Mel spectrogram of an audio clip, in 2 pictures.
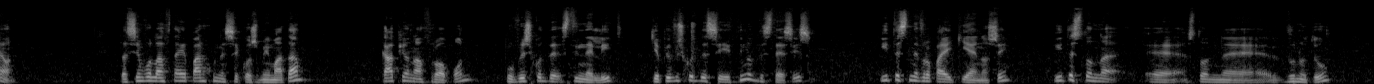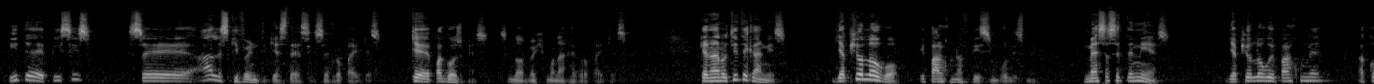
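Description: Speech with some room noise sitting about 21 dB below it, and in three spots the noise suppressor takes bits of speech for noise: 17.05–17.45 s, 19.41–19.9 s and 23.75–24.09 s. Brief stretches get pulled down by about 8, 12 and 8 dB, so those sounds come out swallowed.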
